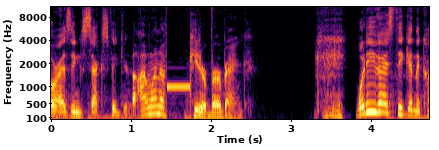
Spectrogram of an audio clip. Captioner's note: beep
